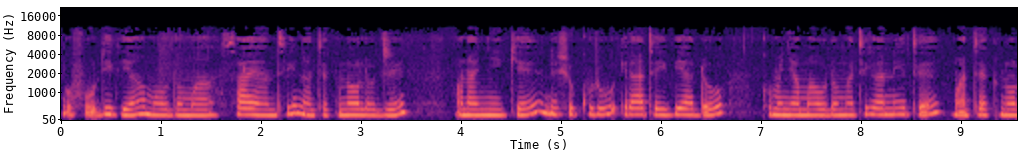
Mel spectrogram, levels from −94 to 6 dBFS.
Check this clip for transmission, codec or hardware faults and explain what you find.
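One codec fault is present. It runs through the whole recording. MP3 compression is the likely cause. Nothing is heard above 10.6 kHz, and the damage is plainly audible, which points to a low bitrate near 40 kbps. Short of bits, the encoder cuts the treble and drops weak frequency components frame by frame. The speech sounds dull, watery and swirly, with chirpy s sounds and smeared attacks.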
